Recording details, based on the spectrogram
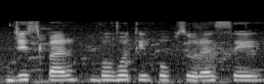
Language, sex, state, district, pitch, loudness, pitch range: Hindi, female, Madhya Pradesh, Bhopal, 200 Hz, -18 LUFS, 195-205 Hz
